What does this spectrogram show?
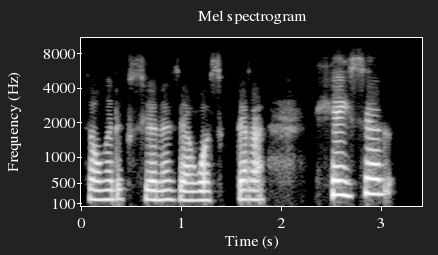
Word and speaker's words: géiser: Geyser es una palabra que sería grave, ¿no?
